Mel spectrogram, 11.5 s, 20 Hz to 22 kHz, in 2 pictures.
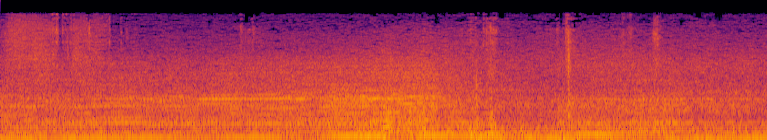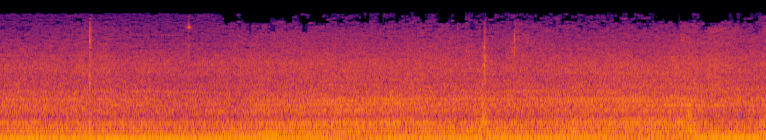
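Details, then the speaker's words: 2004 Honda Civic 7th gen manual, 129,598 miles on clock: quiet in reverse and first gear to about 3,000 rpm, then rough grinding under acceleration load in forward gear; worn transmission input shaft bearing. "sounds pretty much okay in Reverse at least and in first gear she's quiet up to like 30 uh 3 Grand see quiet but there it goes the grinding noise sucks"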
